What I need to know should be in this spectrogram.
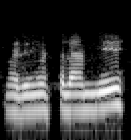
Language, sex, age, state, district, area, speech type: Urdu, male, 30-45, Uttar Pradesh, Muzaffarnagar, urban, conversation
